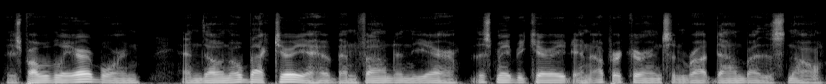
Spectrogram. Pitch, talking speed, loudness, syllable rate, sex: 90 Hz, 205 wpm, -18 LUFS, 4.7 syllables/s, male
